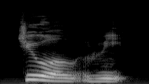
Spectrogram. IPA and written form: ˈdʒuː.əl.ri (Jewelry)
